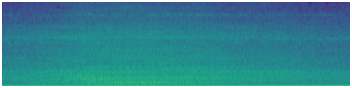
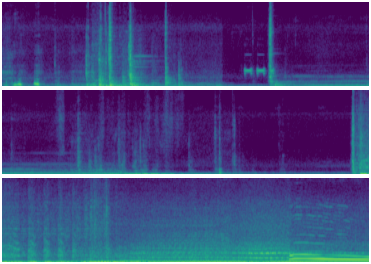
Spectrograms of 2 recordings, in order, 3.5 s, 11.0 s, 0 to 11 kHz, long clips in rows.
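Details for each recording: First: 1998 Acura Integra engine idling smoothly with steady low hum after loosening an overtightened timing belt tensioner; timing-belt-area whine gone. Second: 1998 Acura Integra petrol engine started after timing belt work: steady whine over the idle from the timing belt area; owner suspects the timing belt was overtightened and plans to loosen the tensioner.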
